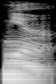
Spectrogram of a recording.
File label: "ngia3", taiwanese syllables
